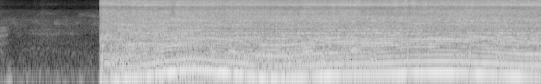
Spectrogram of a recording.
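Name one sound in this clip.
A chainsaw roars loudly close by, its engine revving up and down.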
